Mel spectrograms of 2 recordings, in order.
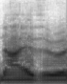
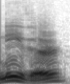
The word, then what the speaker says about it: neither: By the way, either and either and neither and neither are both correct pronunciations.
